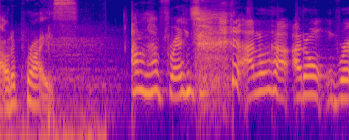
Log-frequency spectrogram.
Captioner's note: laughs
